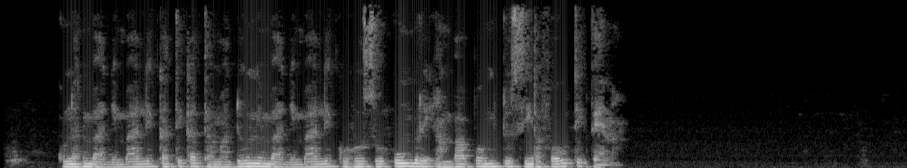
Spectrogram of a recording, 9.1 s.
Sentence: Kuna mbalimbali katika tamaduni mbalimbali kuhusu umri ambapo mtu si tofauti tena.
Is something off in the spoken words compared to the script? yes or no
no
